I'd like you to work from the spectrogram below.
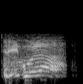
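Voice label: French enemy detected mood low; War Thunder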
